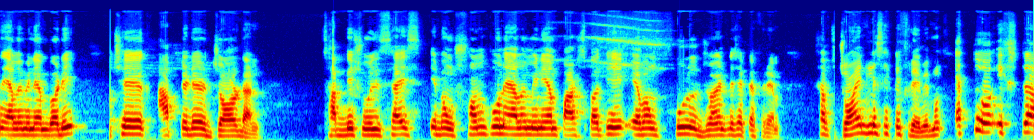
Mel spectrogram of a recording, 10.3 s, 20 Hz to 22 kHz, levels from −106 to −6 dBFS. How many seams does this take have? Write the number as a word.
two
